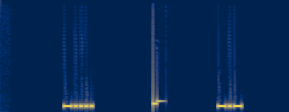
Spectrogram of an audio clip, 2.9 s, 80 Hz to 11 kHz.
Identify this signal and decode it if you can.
Morse code, heard as a keyed tone, about 44 wpm, 700 Hz. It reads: 6 K
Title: Single Letter-Number Alt - Rapid-Fire 45wpm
